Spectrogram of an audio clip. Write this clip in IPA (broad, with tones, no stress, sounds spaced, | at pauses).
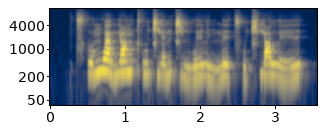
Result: t͡sʰ ɤ˧˥ n̪ w ä˥˩ n̪ j ɑ˥ ŋ t̪ʰ u˧˥ t͡ɕ j ɛ˧˥ n t͡ɕ i˨˩ ŋ l w e˦ ɪ̯ l i˨˩ ŋ n̪ e˥˩ ɪ̯ t͡sʰ u˨˩ t͡ɕʰ j ɑ˥ ʊ̯ l e˧˥ ɪ̯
